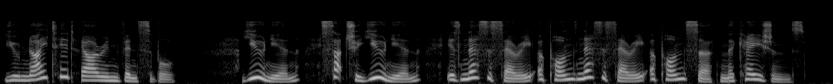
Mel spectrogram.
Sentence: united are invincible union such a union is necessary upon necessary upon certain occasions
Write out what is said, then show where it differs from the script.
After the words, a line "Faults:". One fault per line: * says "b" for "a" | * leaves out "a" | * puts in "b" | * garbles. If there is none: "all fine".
united are invincible union such a union is necessary upon necessary upon certain occasions
Faults:
all fine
